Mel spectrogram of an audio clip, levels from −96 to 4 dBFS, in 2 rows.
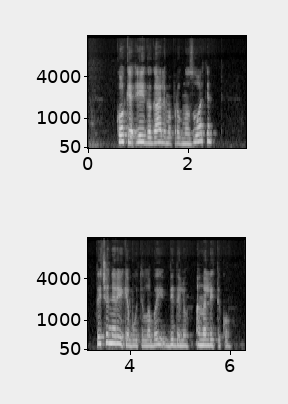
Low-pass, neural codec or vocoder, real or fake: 14.4 kHz; none; real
